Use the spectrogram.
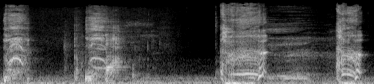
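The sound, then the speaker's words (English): Several harsh coughs in irregular bursts from two characters who begin coughing after an hour of silence following a cure: two quick ones early, then a longer hacking cough and a final short one, with brief pauses of quieter breathing between. “And after an hour, Rihanna and Yargan begin coughing.”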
